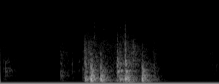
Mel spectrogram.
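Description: Handling noise near a courtroom microphone: a short cluster of thunks and rustle about a second in, as papers are handled while the page is found, over a steady low electrical hum.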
